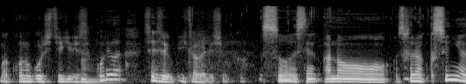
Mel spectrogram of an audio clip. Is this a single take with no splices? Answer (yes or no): no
